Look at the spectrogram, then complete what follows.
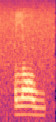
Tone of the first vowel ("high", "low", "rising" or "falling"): falling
